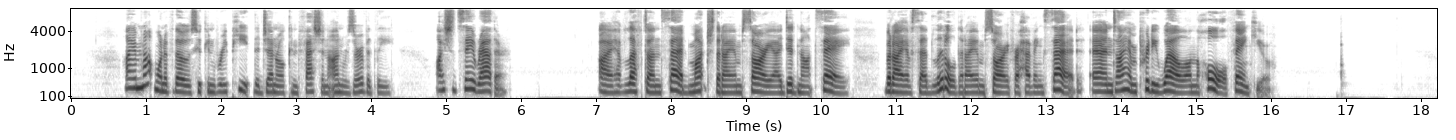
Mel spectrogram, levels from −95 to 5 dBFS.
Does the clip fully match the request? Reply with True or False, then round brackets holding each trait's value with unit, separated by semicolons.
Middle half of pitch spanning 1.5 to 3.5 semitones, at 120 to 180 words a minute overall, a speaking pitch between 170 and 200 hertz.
True (2.9 semitones; 170 wpm; 190 Hz)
